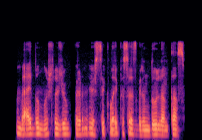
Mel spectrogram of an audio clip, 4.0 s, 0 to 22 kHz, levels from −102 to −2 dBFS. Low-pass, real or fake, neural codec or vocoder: 7.2 kHz; real; none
